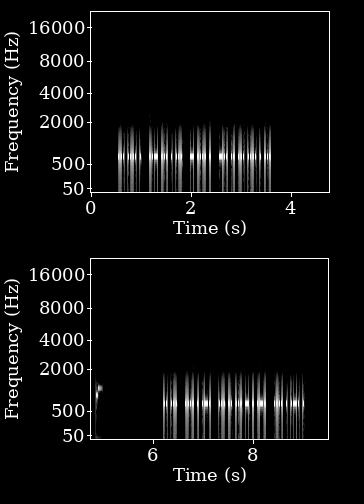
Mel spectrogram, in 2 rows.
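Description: Rapid Morse code in a single steady mid-pitched tone, keyed in fast dits and dahs at about 50 words per minute. Two bursts of sending are split by a pause with one brief click.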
